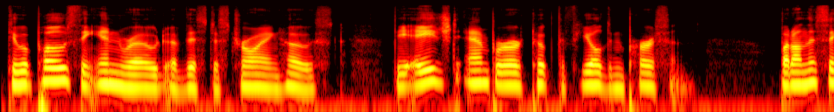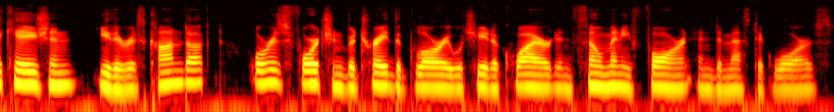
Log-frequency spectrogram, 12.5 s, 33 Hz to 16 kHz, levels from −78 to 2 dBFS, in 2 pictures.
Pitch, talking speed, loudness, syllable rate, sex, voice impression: 140 Hz, 190 wpm, -19 LUFS, 5.7 syllables/s, male, masculine, adult-like, thin, slightly weak, fluent, refreshing, calm, unique, kind, modest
